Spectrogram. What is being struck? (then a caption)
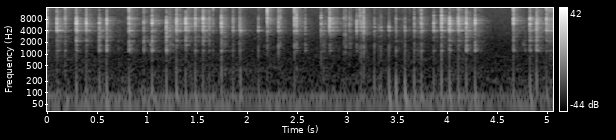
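Small carved wooden figurine. Long nails tap and scratch the beak of a small, solid, polished carved wooden toucan figurine held close. The result is a rapid, uneven stream of bright, dry clicks and scrapes that stop almost instantly, with little low end.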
